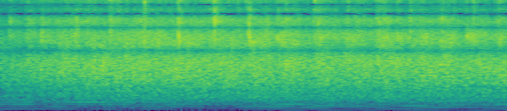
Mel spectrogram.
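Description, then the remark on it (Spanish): A church audience claps steadily for the Lord for several seconds, a dense, even wash of many hands with no voices, holding at a constant loud level throughout. “Podríamos darle un aplauso al Señor hoy.”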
